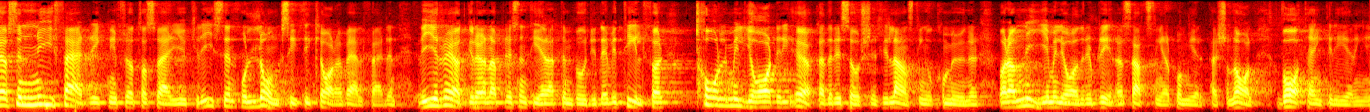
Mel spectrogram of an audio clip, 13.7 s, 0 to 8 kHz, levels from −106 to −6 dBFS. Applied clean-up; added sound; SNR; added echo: neural mask model Resemble Enhance denoiser.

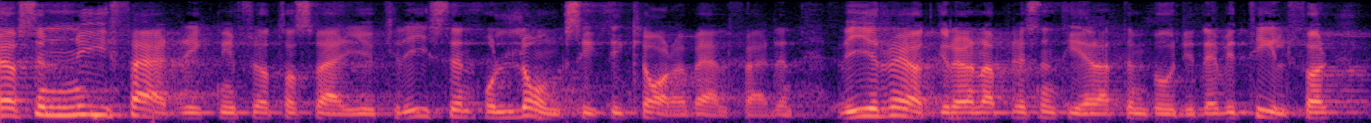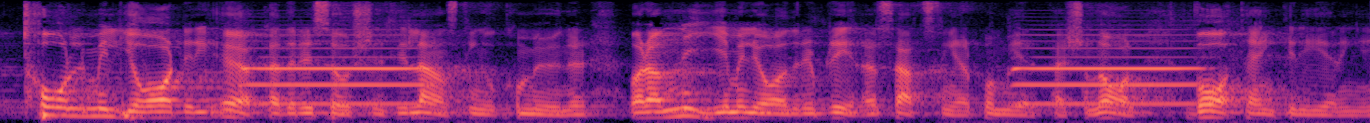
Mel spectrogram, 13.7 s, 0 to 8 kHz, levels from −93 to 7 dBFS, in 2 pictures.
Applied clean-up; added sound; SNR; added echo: none; Wind instrument, woodwind instrument; 3 dB; none.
